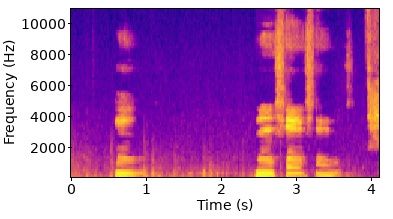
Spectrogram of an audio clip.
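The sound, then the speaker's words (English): Steady rain hisses softly throughout, while a few short, loud tonal calls or vocal sounds rise above it, one early and three in quick succession near the end. “Who knows when rain will disappear?”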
